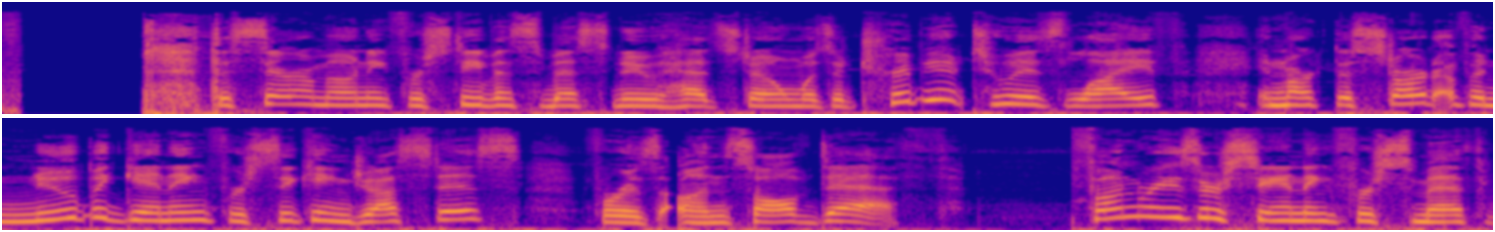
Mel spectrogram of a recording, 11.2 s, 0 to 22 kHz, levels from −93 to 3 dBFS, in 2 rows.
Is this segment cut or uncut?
uncut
